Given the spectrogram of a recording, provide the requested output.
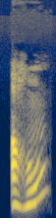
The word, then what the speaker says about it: असम: यहाँ के निवासी इसका उच्चारण अहोम ही करते हैं।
